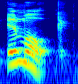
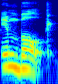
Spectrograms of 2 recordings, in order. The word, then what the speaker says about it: Imbolc: anyway however merry emma today is immolk and um or as i called it when i was first starting out in bulk because i did not know that the b was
